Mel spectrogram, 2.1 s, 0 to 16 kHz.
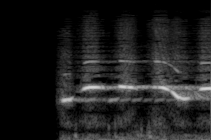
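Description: The whistle melody that opens a 90s dance track, coming in about half a second in: short high whistled notes with one downward slide, heard on its own before the beat enters.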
